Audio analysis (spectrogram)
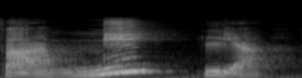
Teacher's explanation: Tônica na anterior. Tem ditongo no final.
